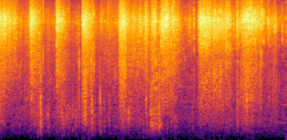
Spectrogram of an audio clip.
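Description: Footsteps crunching and rustling through dry fallen leaves in quick, irregular steps.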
